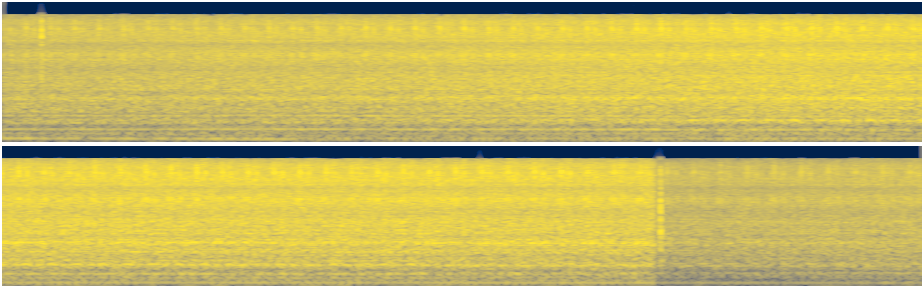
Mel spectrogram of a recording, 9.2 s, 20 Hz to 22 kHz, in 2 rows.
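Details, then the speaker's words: Chrysler 3.6 Pentastar V6 after replacing worn roller rockers and lifters that caused ticking: smooth, steady idle, even hum, no tick or tapping, quieter, no codes; valvetrain healthy after repair. "so it is doable it's a pain but it didn't blow up not throwing any codes quieter idling's good"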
